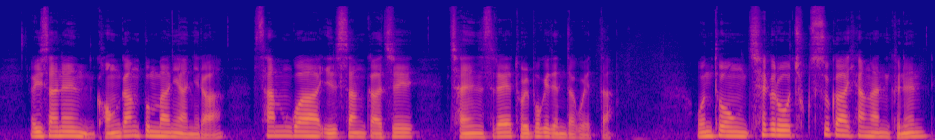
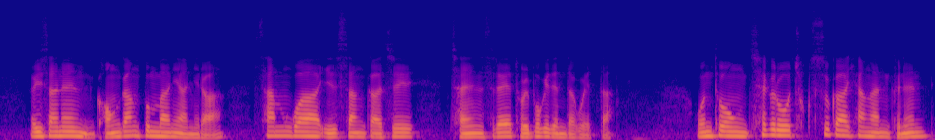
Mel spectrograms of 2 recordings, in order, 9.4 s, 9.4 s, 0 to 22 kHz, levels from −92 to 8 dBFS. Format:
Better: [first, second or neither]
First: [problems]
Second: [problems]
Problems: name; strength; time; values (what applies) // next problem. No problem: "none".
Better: first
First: none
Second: muffled; very; fading above 2 kHz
